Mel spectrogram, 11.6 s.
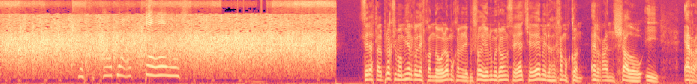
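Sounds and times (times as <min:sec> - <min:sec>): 
audience applause: 0:00.0 - 0:05.6
speech: 0:01.3 - 0:03.3, 0:06.1 - 0:11.6.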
